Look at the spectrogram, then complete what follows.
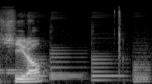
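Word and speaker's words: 白: By the way, do not confuse it with shiro. That one accented on the first syllable, so high-low, which is the word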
